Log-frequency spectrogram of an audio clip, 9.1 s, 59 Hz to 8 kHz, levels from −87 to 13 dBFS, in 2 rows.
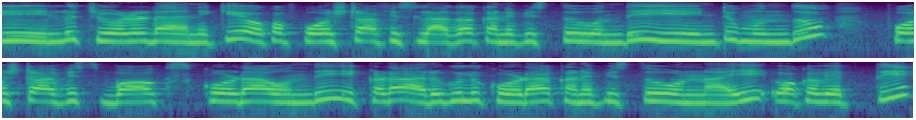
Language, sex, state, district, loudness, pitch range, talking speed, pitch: Telugu, female, Andhra Pradesh, Srikakulam, -12 LUFS, 250-275 Hz, 130 wpm, 255 Hz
